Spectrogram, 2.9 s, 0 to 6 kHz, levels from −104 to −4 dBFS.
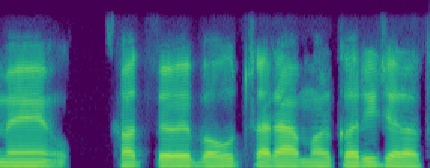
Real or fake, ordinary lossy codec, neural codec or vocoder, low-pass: real; none; none; 5.4 kHz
